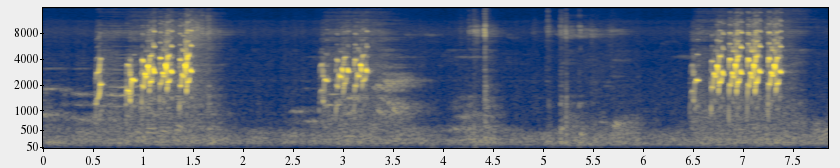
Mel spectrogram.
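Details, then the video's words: Sooty-headed bulbul song, used to lure other bulbuls into singing: three bursts of quick bubbly chirped notes climbing and repeating in fast runs, separated by short pauses, over a low background rustle. "Suara burung kutilang gacor"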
